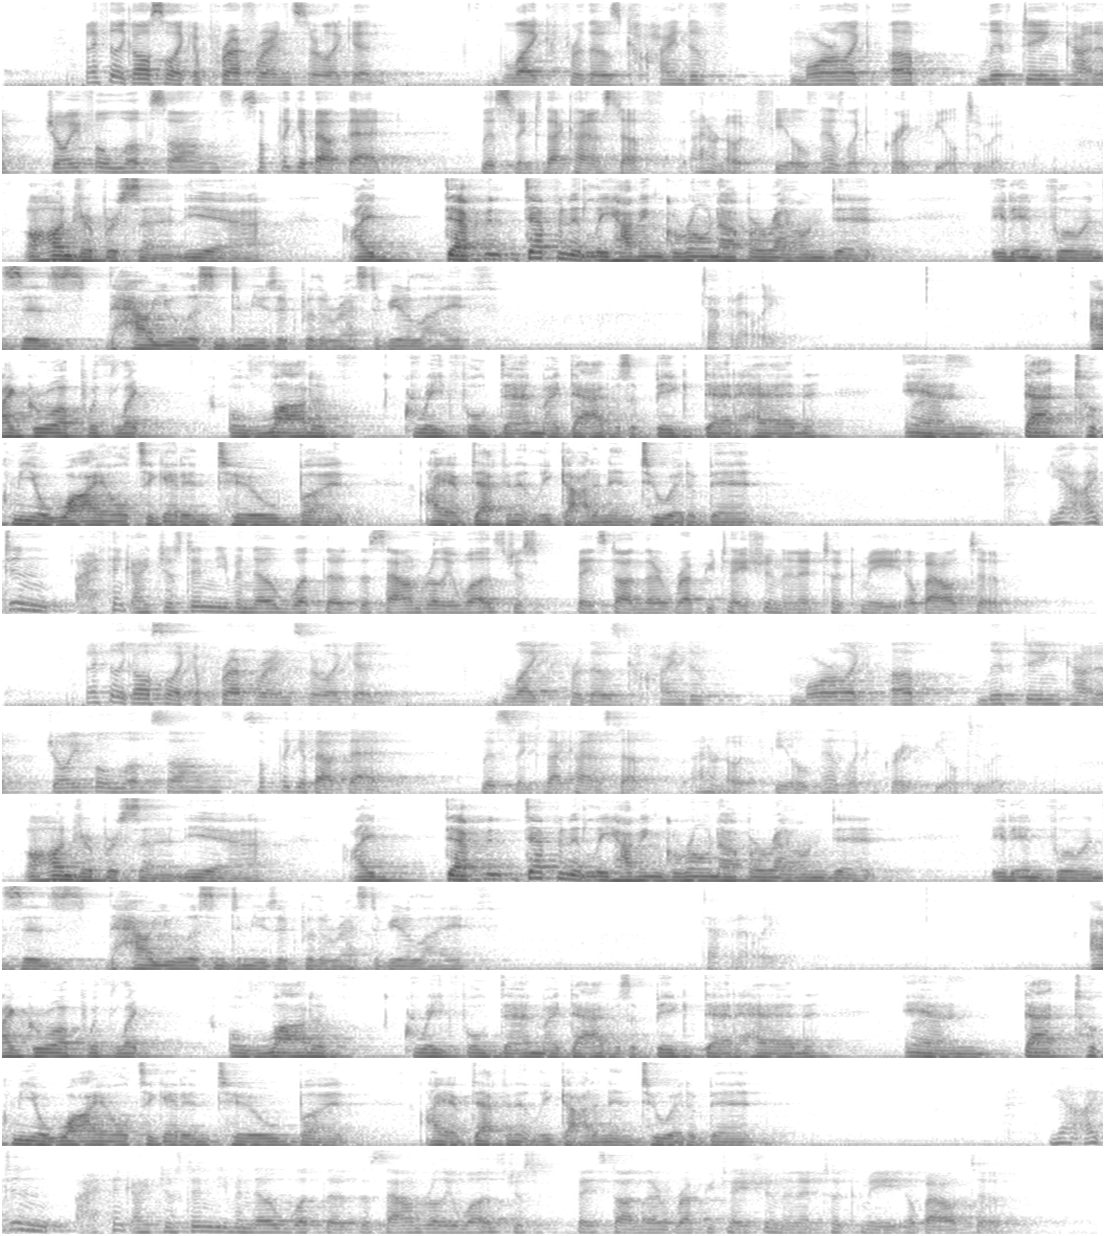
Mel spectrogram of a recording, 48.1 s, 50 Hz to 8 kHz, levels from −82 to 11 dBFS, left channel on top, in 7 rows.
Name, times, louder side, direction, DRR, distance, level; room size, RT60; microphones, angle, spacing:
voice 1, 0.5-2.4 3.0-4.5 4.9-5.8 6.1-9.3 9.9-13.2 25.0-25.5 33.2-33.4 40.7-47.6, left 4 dB, 90° left, 0.7 m, -41 dB
voice 2, 13.9-15.4 15.9-19.3 19.9-23.6 27.4-28.5 28.9-29.7 30.0-32.7 33.2-36.6 37.0-39.2, left 3 dB, 20° left, 0.3 m, -32 dB
12.5 x 9.2 x 7.0 m
head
